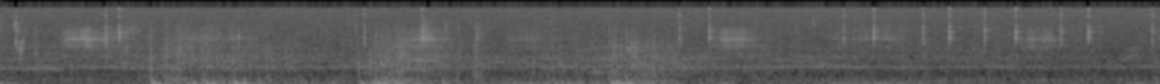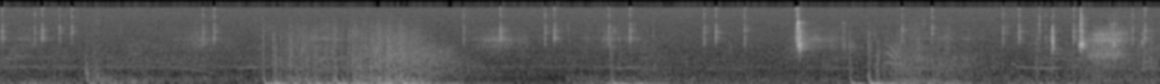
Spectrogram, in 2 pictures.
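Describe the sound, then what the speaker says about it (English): Musket volleys crackle in a Battle of Bull Run strategy game, scattered popping shots and louder rolling bursts of massed fire rising and fading over a continuous battlefield din, distant to mid-range. "See if we can get a volley off."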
